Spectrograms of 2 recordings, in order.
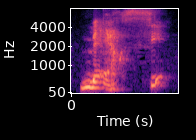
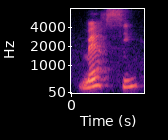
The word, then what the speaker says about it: merci: For example, the other day I heard somebody saying merci, merci, and I said, oh gosh, merci, merci. You see, I pronounce the R, but not merci.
